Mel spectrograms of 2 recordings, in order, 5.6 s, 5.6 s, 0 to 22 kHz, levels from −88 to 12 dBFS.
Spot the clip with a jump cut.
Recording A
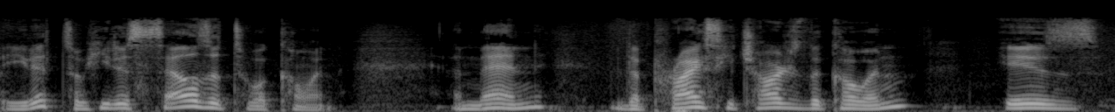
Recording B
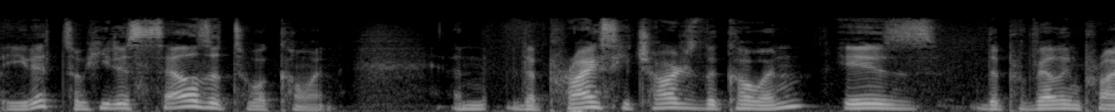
B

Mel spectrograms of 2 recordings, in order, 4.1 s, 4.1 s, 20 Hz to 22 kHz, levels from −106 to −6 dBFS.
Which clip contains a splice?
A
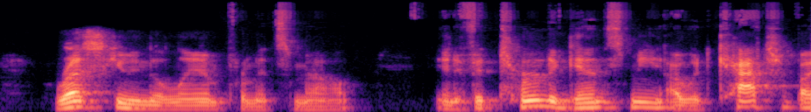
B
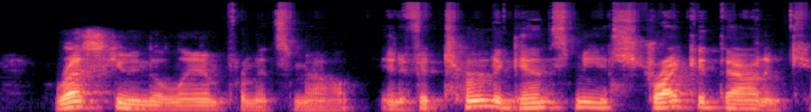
B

